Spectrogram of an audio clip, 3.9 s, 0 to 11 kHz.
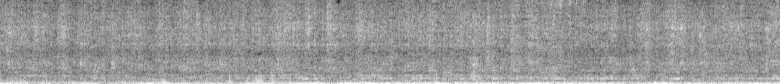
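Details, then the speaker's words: Pacemaker 36 SF boat with twin Crusader 350 inboards, after fixing the overheating by replacing broken belts and a torn hose: deep, even rumble with steady low throb, no knocks, smoke or leaks; both engines sound healthy. "it's satisfying hearing the purr of the twin Crusader 350s I told my kid she purrs like a lion"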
